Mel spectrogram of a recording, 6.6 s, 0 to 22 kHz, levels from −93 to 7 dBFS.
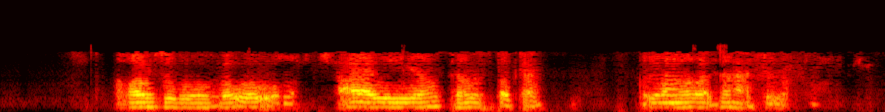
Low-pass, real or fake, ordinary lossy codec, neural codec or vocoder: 7.2 kHz; fake; AAC, 16 kbps; codec, 16 kHz, 1 kbps, FreqCodec, smaller model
